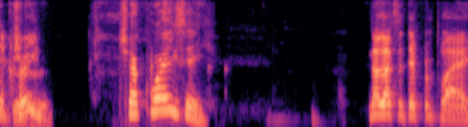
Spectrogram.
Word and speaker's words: Chukwueze: Chukwueze.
